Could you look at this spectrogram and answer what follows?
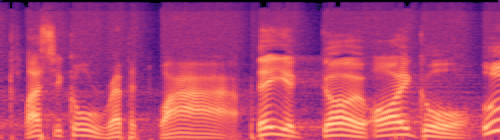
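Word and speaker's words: Igor: works in the classical repertoire there you go I Gore you must be the eagle now it's pronounced there we are so one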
